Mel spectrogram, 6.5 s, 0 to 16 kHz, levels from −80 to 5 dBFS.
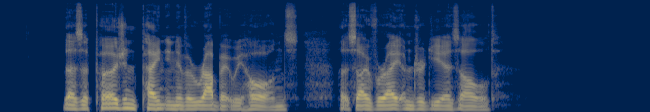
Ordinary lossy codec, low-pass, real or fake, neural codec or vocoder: none; 14.4 kHz; fake; vocoder, 44.1 kHz, 128 mel bands every 512 samples, BigVGAN v2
